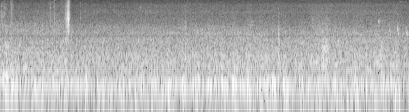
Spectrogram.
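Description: A small boat's engine running at a steady drone under way, with the rush of water and wind around the hull.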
